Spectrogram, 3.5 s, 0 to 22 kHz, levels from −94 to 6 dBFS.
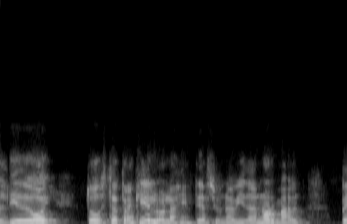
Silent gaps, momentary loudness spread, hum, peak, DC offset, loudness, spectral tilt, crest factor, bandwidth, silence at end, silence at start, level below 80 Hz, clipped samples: none; 11 LU; none; -12 dBFS; under 0.1%; -29 LUFS; -6.5 dB/octave; 18 dB; 7 kHz; 0 s; 0 s; -70 dBFS; under 0.1%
